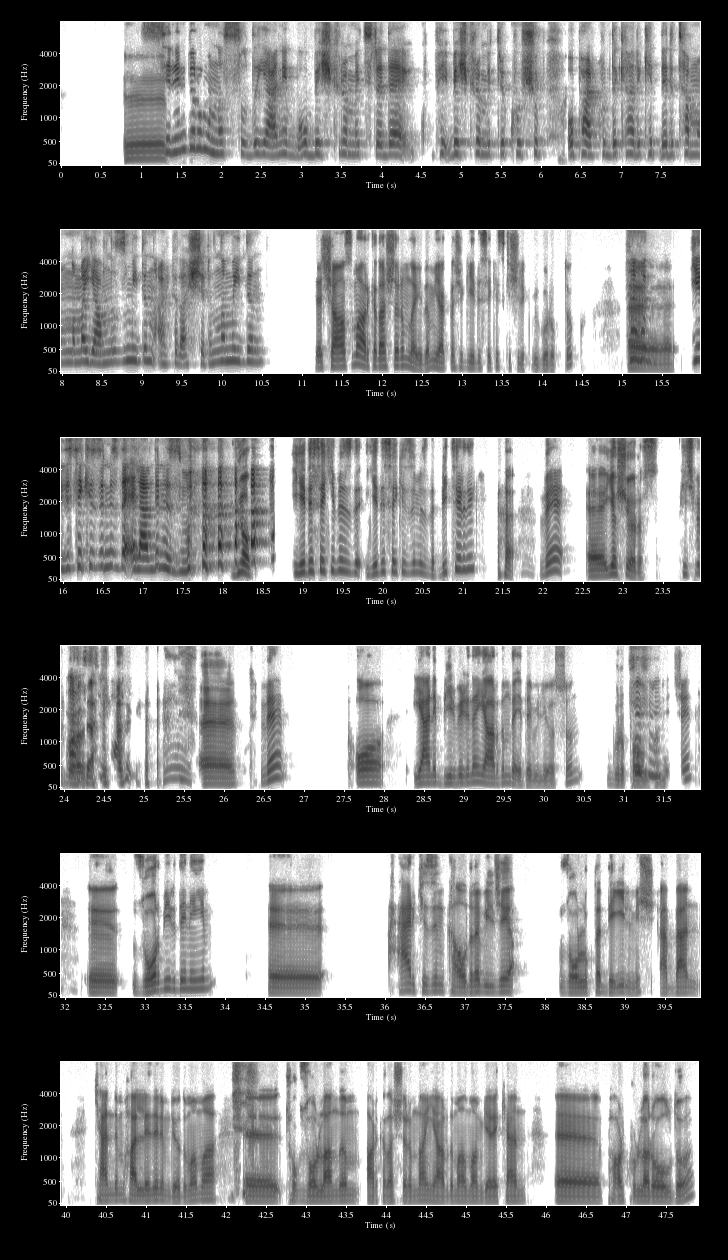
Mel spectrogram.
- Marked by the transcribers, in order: other background noise; laugh; chuckle; laughing while speaking: "problem yok"; chuckle; chuckle
- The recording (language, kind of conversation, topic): Turkish, podcast, Yeni bir hobiye nasıl başlarsınız?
